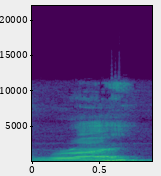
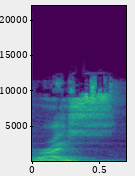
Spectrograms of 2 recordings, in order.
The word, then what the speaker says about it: rice: what is correct so here we have Roy here we have rice so we have a bowl of rice or rice this rice is correct right is not correct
